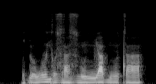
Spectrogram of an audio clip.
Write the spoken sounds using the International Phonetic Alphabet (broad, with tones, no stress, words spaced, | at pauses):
ɗʊ˨ wʊ˦jʊ˨za˨ zũ˨ ɲa˦ bũ˦ta˦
